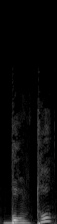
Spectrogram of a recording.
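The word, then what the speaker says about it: Bon Temps: But it's spelled, for those of you who want to know, BONTEMPS, Bon Ton.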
